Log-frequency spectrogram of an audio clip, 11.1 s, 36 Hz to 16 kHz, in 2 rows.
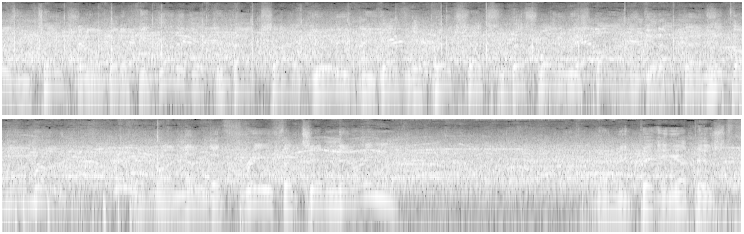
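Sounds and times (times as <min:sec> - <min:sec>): men talking: 0:00.0 - 0:08.6, 0:09.9 - 0:11.0.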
